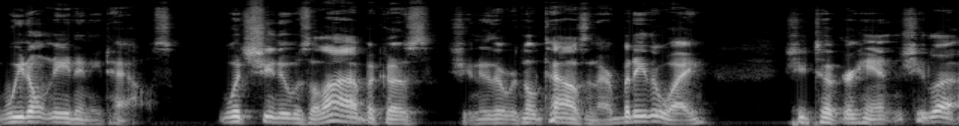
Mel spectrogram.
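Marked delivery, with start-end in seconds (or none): 0.0-1.2 put-on gruff male voice. Retelling a story, quoting the voice from behind the door: gruff male voice. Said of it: "a gruff voice said".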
